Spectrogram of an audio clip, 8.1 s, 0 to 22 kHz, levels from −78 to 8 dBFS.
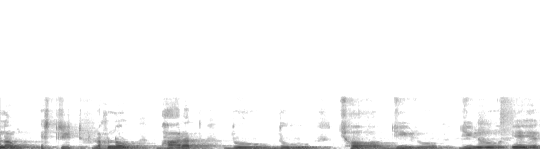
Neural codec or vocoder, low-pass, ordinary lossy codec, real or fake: none; none; none; real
